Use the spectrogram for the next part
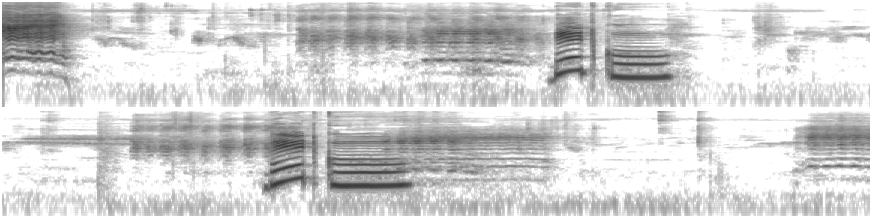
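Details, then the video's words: Goat troubled by mosquitoes and flies in a village bleats twice, short sharp wavering cries about four seconds apart, while a woman talks to it in Bengali throughout. "মশা মাছি ধরেছে"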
